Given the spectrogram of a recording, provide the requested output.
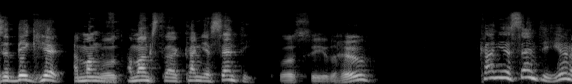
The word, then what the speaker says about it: cognoscenti: That's always a big hit amongst the Kanyasenti. We'll see. The who? Kanyasenti, you know, the people in the know. Oh, you mean the cognoscenti? Rick, the Kanyasenti say Kanyasenti and not cognoscenti.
